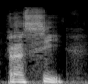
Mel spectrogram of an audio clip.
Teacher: 这个开头的发音就是大舌音。要让舌头颤起来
